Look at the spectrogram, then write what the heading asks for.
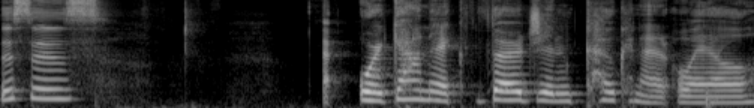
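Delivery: put-on California accent throughout. Making a recipe, introducing the coconut oil, in a California accent. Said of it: "felt like it needed a California accent".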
